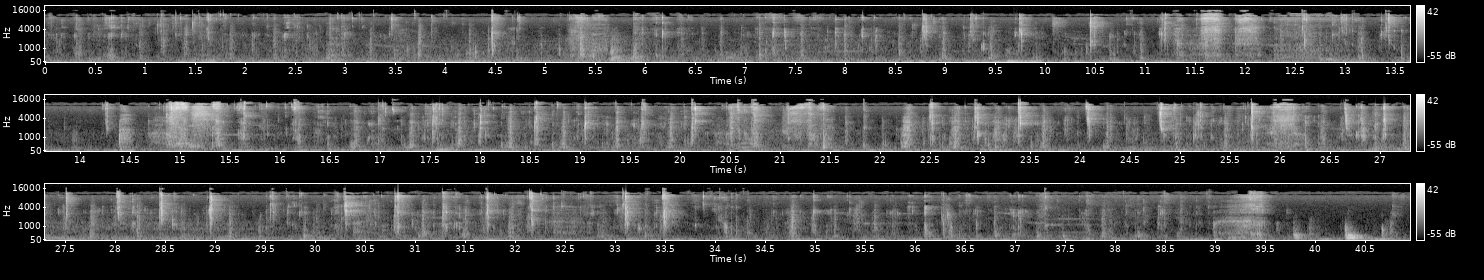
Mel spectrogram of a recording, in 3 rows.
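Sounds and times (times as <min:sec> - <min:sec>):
chewing and biting: 0:00.0 - 0:39.7.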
